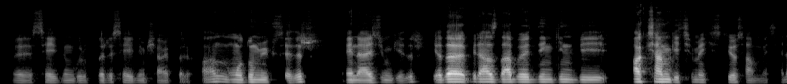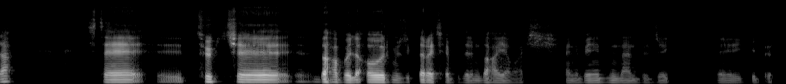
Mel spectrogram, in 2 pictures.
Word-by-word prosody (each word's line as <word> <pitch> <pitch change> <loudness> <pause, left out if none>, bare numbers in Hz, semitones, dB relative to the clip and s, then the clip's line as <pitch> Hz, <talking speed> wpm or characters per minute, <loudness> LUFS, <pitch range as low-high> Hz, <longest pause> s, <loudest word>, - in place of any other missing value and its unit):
eee, 90 -1 -15
sevdiğim 95 +1 -13
grupları, 95 +1 -15
sevdiğim 95 -1 -14
şarkıları - - -17
falan. 125 +2 -8
Modum 110 -2 -3
yükselir, 105 - -7 0.2
enerjim 100 0 -2
gelir 95 +8 -16
ya 105 - -3
da 120 -2 +10
biraz 120 -2 +2
daha 115 0 +3
böyle 115 -1 +1
dingin 115 -1 -5
bir 110 -2 -5 0.2
akşam 120 -1 +5
geçirmek 110 0 -9
istiyorsam 95 -4 -11
mesela, 125 +9 -11 0.7
işte, 110 0 -1
eee, - - -18
Türkçe, 110 -4 +1 0.3
daha - - 0
böyle 105 0 -1
ağır 105 0 +1
müzikler 100 +1 -8
açabilirim, 90 -2 -9
daha 95 -1 -12
yavaş, 85 -1 -21
hani, 85 -1 -24
beni 95 0 -16
dinlendirecek, 90 -2 -23 0.5
eee, 90 -1 -23
gibi. 90 - -29
105 Hz, 135 wpm, -23 LUFS, 90-110 Hz, 0.7 s, da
